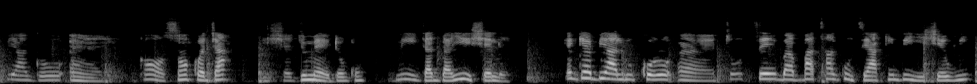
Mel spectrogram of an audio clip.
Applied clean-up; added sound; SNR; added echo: none; Walk, footsteps; 19 dB; none.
